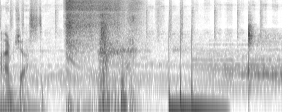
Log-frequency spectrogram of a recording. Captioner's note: both chuckling; soft upbeat music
